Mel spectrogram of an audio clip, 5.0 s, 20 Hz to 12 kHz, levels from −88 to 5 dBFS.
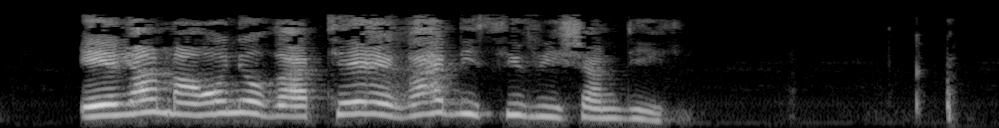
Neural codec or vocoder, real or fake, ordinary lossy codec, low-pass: autoencoder, 22.05 kHz, a latent of 192 numbers a frame, VITS, trained on one speaker; fake; MP3, 32 kbps; 9.9 kHz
